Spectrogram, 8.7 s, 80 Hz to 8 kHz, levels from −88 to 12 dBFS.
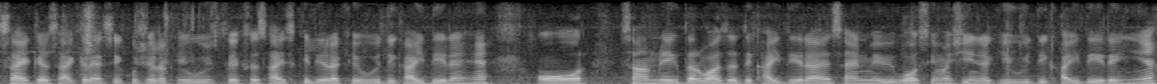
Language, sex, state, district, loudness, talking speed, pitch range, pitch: Hindi, male, Chhattisgarh, Bilaspur, -20 LUFS, 240 wpm, 155-165 Hz, 160 Hz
